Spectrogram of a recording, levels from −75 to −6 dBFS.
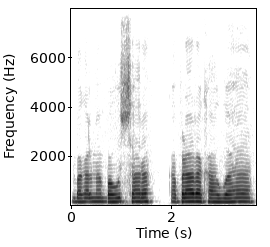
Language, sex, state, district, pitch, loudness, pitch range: Hindi, male, Jharkhand, Deoghar, 155 Hz, -17 LUFS, 150-160 Hz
